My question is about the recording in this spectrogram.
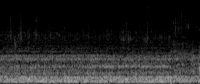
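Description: Steady mechanical hum with a few faint steady tones from a running Camp Chef pellet grill, its fan blowing the fire, with the lid open.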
